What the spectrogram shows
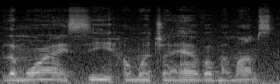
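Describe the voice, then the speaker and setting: A man in his late twenties co-hosting a casual podcast, easygoing and quick to laugh. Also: on the low side, little pitch movement, slight background noise. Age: 20s. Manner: easygoing, laughs often, reads sponsor plugs. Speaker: podcast co-host. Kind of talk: casual chat.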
